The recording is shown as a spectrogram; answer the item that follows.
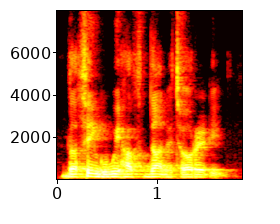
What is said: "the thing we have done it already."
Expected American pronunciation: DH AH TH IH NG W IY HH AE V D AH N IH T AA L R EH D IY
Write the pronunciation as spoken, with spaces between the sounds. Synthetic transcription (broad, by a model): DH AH TH IH NG W IY HH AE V D AH N IH T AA L R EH D IY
